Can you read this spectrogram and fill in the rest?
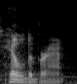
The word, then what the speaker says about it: Hildebrand: That E is throwing me off. Hillebrand. Hildebrand. Oh, yeah. it is. Yeah. It is pronounced Sam, with a D.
